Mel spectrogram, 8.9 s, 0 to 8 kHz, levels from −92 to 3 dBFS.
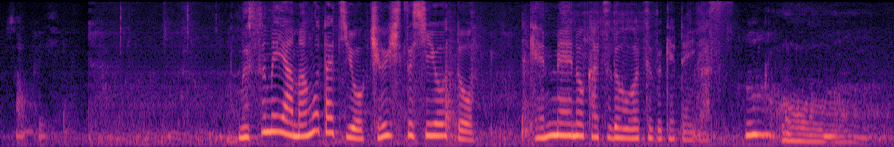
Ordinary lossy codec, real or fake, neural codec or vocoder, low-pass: none; fake; codec, 16 kHz, 8 kbps, FunCodec, trained on LibriTTS, 25 frames a second; none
